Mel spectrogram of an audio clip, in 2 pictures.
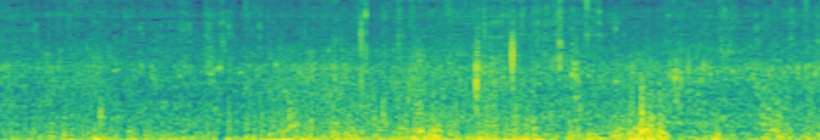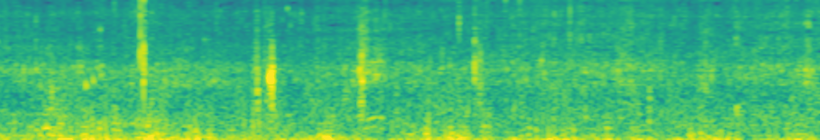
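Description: Wind buffeting the microphone as a fluctuating low rumble, with a few faint sharp clicks scattered through it.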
